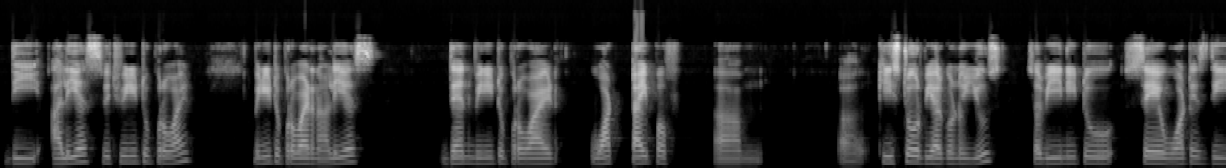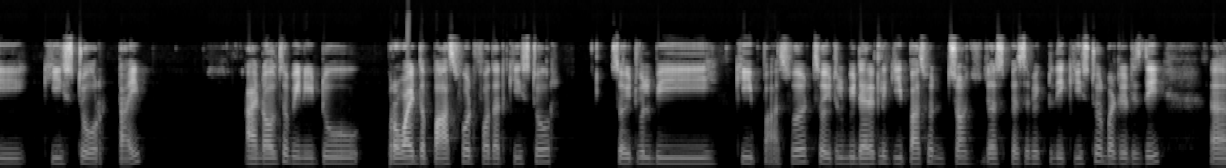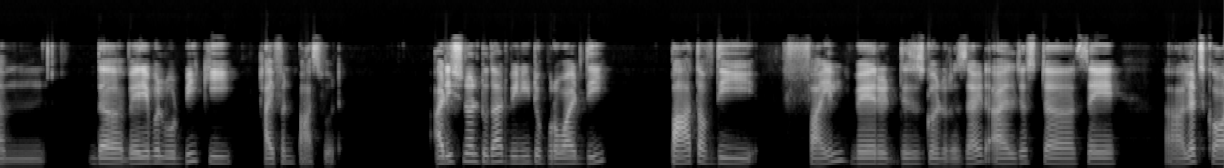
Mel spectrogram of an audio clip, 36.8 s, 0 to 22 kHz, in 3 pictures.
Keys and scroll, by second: 4.1 super+d, 14.3 super+d, 17.9 super+s, 21.9 super+s, 29.5 super+d.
